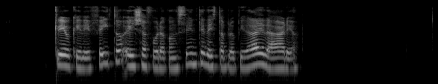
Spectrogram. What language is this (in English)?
Galician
